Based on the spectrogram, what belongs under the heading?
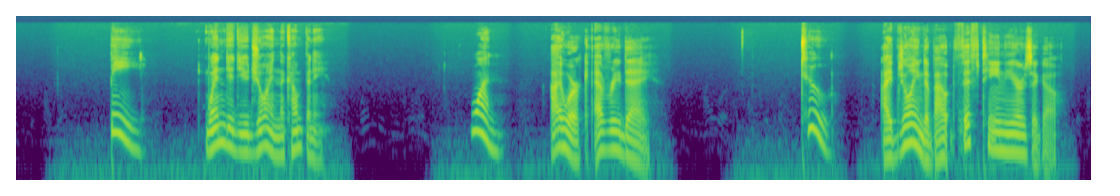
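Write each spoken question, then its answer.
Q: When did you join the company?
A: 2: I joined about 15 years ago.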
